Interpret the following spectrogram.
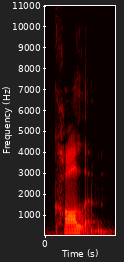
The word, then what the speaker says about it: column: 저거는 어떻게 발음해요? column이 아니라 column 이렇게 소리 내주세요. column.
